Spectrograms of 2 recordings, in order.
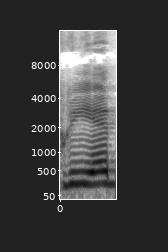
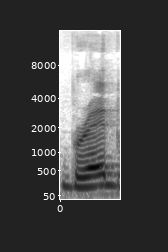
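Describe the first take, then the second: First: The word is said with two vowel sounds. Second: The word is said with one vowel sound. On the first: The speaker calls it wrong. "আমরা ব্রিয়েড বলছি না" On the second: The speaker calls it right. "ব্রেড বলছি"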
